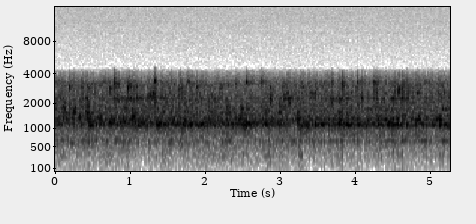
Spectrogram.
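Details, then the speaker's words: Cat water fountain pump running normally: soft even whirring hum with gentle water trickle, no rattle or surging. "et à gauche donc cette tribune que vous entendez c'est la pompe à eau"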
